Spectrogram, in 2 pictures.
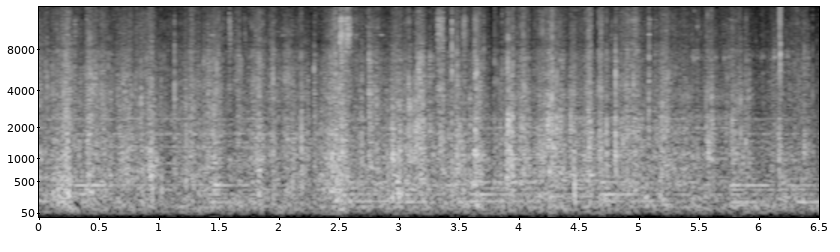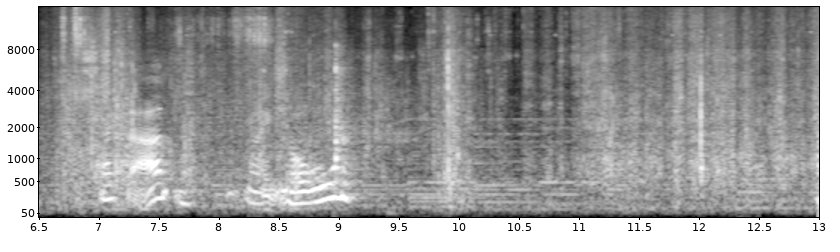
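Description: Fabric ribbon rustling and crinkling in the hands as it is gathered, looped and pinched into a bow.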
